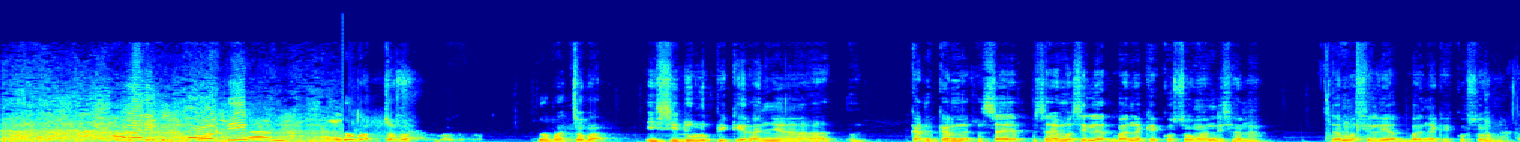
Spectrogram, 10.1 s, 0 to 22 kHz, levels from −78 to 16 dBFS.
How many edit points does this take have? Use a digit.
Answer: 1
